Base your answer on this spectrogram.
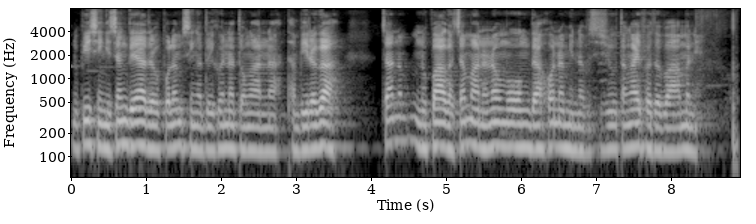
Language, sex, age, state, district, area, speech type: Manipuri, male, 30-45, Manipur, Thoubal, urban, spontaneous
